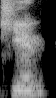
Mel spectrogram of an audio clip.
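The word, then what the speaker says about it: quien: U is the exception the U is silent after a q think of the word K and kien we don't say que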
